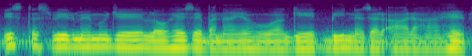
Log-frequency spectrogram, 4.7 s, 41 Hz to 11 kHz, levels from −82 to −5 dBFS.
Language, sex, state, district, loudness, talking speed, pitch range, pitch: Hindi, male, Arunachal Pradesh, Lower Dibang Valley, -17 LUFS, 175 wpm, 90-105 Hz, 95 Hz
